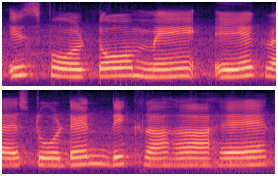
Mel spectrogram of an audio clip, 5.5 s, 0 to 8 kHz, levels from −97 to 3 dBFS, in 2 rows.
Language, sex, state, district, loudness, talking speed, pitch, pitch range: Hindi, female, Uttar Pradesh, Lucknow, -13 LUFS, 85 wpm, 230 Hz, 215-250 Hz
